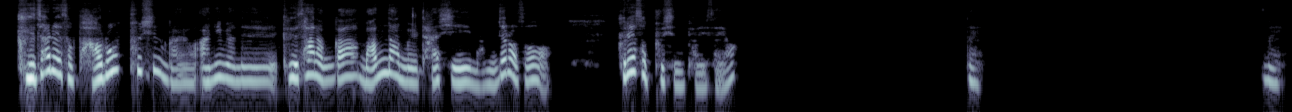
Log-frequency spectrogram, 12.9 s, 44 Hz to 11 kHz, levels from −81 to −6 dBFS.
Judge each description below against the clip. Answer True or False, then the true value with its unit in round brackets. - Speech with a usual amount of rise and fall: True (5.0 semitones)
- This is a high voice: True (215 Hz)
